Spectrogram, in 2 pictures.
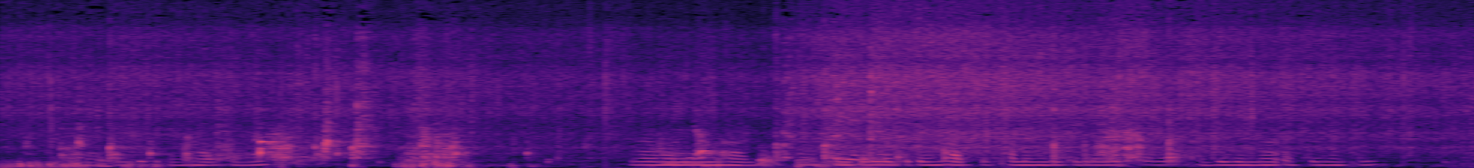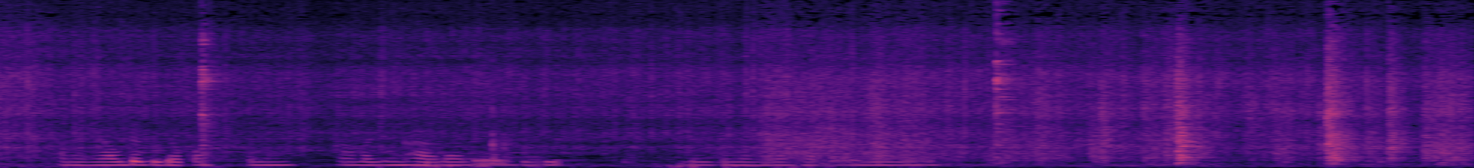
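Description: Sliced onions and green chillies sizzling as they fry in a metal kadai, stirred and scraped with a metal spatula. A low steady hum starts and stops several times in the middle.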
